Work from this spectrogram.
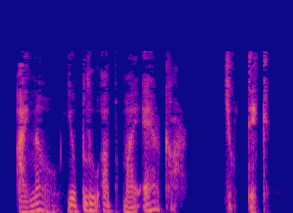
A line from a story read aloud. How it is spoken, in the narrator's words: she whispered harshly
